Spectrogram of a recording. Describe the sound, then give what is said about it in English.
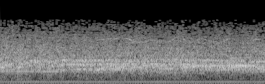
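A large audience applauds and cheers loudly, a dense, steady roar of clapping and voices that fills the whole stretch without a break. “To raucous applause.”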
